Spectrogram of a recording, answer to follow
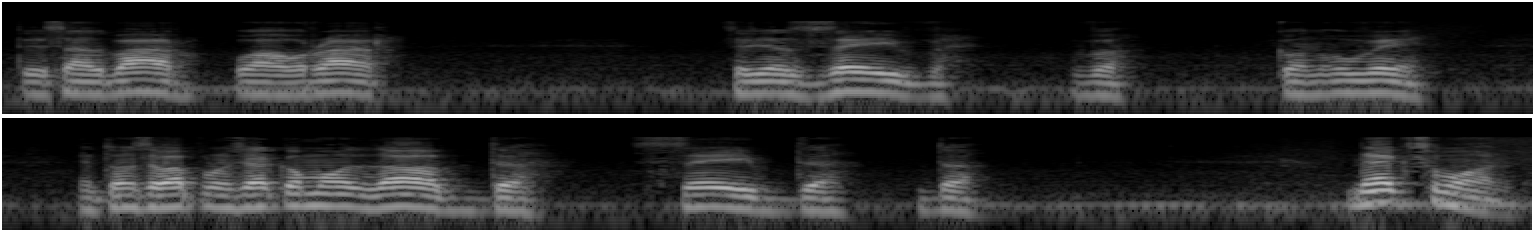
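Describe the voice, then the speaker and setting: A man teaching in a video lesson, speaking slowly and deliberately and repeating each word as a drill. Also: mid-range voice, mellow. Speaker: English teacher. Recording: dull, lo-fi recording.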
